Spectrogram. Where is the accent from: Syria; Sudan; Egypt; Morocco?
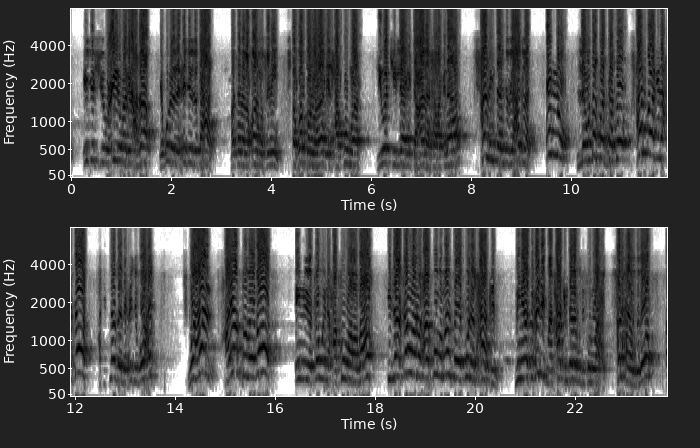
Sudan; زي ما هو الحاصل الواقع عندنا في السودان.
